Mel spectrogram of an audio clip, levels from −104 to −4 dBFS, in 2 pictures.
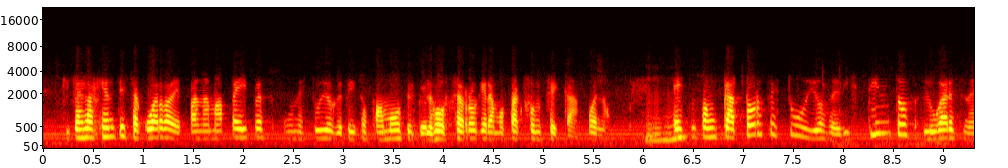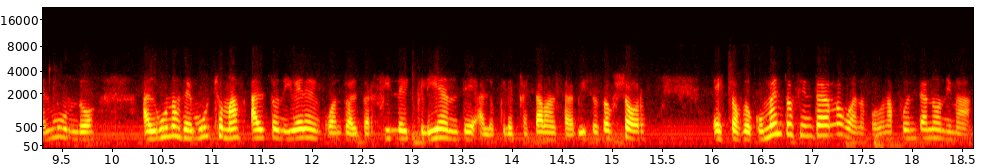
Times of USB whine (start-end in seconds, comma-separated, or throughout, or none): none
